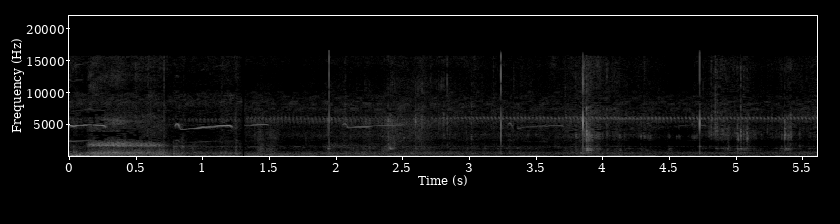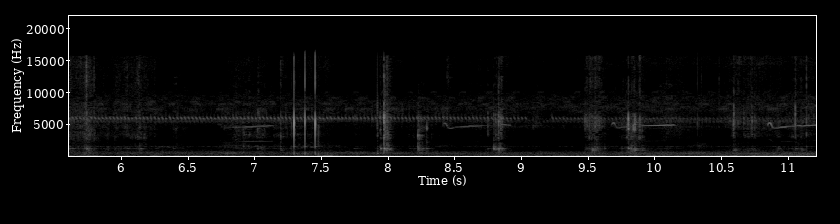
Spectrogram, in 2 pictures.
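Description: Quiet rural outdoor ambience: a short high chirp with a rising hook, repeated about once a second. A thin steady high whine runs through the middle, and there are a few sharp clicks.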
